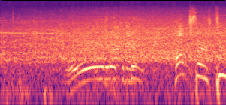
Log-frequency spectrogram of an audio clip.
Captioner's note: Hillbilly mumbling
